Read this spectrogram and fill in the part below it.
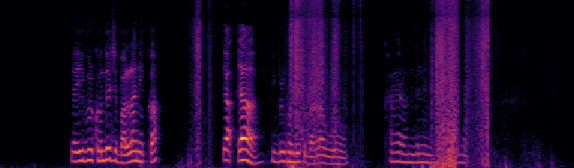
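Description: A young man speaks close to a phone microphone, in short bursts.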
